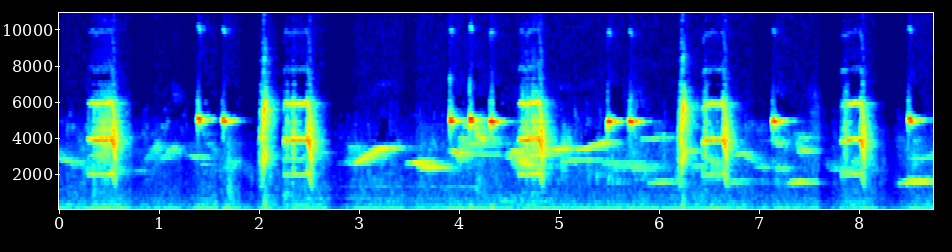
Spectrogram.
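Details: Common iora with full tembakan singing: a lively series of short staccato bursts and brief whistled slurs, separated by short silences and varying in pitch, over a quiet background.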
